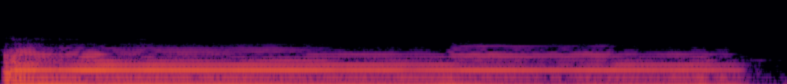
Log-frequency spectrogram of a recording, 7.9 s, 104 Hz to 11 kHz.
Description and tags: One-shot from Versilian Studios Chamber Orchestra 2: Community Edition sampling project.
Instrument family: Brass
Instrument: Tuba
Articulation: sustain
Note: D#2
Midi note: 39
Midi velocity (center): 20
Room type: Large Auditorium
Microphone: 2x Rode NT1-A spaced pair, mixed close mics
sustain, multisample, vsco-2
